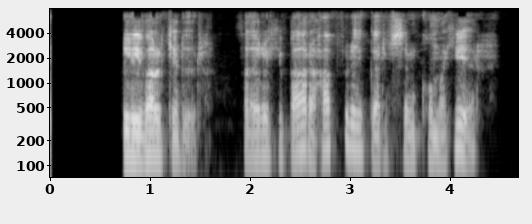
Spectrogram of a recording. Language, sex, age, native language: Icelandic, male, 50-59, Icelandic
